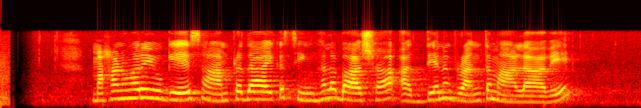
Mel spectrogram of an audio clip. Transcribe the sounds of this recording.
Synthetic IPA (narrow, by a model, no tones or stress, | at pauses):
mɐɦanuʋɐɾəjuɡeːsaːmprɐd̪aːjəkəsiŋɦələbʱaːʂaːʔɐd̪jenəɡɾant̪əmaːlaːʋeː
